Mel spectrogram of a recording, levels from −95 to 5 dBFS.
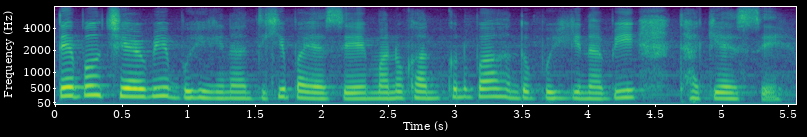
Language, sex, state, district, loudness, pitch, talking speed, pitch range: Nagamese, female, Nagaland, Dimapur, -18 LUFS, 195 Hz, 185 wpm, 190-240 Hz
